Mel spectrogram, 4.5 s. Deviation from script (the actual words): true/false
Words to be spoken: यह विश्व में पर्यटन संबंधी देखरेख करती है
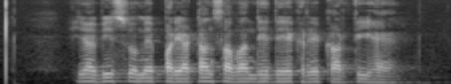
false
